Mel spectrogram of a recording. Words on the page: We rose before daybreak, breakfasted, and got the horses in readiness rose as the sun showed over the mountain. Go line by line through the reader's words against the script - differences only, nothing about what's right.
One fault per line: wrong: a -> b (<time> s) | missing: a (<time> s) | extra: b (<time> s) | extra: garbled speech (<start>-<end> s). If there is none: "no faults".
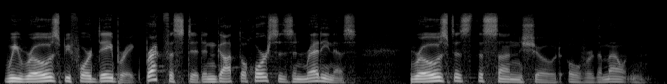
no faults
